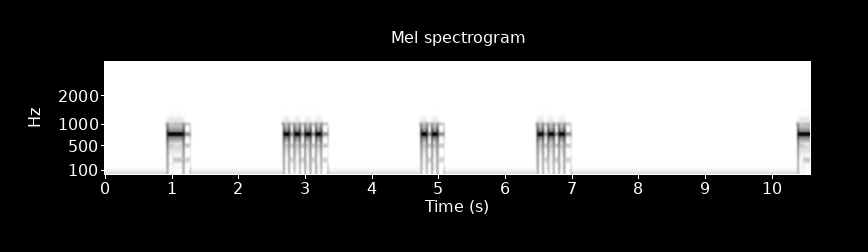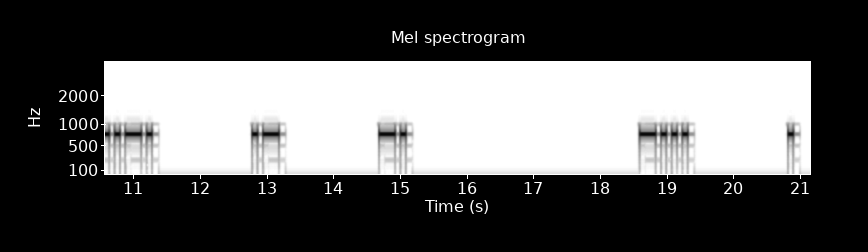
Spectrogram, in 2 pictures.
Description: Morse code, heard as a keyed tone, about 15 wpm, spaced as for 5 wpm, 750 Hz. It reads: THIS CAN BE
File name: Morse / 05WPM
